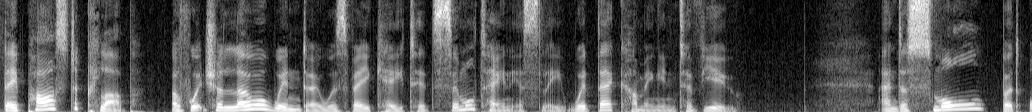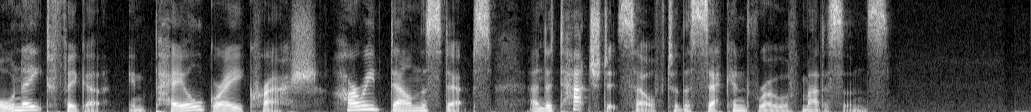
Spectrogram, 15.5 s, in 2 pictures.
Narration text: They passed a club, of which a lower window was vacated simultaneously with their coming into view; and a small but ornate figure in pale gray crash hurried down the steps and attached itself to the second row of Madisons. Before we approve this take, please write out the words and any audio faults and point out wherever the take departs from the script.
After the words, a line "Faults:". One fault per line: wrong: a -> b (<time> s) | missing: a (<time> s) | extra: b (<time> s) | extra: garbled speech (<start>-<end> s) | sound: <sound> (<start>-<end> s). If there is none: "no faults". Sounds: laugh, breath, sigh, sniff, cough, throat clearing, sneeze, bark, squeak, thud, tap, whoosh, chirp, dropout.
They passed a club, of which a lower window was vacated simultaneously with their coming into view; and a small but ornate figure in pale gray crash hurried down the steps and attached itself to the second row of Madisons.
Faults:
no faults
